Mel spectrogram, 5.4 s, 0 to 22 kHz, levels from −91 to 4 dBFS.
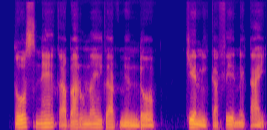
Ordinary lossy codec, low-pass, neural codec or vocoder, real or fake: none; none; codec, 44.1 kHz, 2.6 kbps, SNAC; fake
